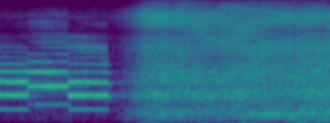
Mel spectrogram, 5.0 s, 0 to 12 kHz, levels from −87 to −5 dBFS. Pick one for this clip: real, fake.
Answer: fake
